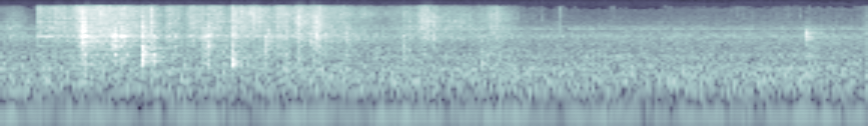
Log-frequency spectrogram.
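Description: Ingredients for tamales toasting in a pan, a soft steady sizzle and faint crackle with a few light stirring clicks early on, quiet and continuous without talk.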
